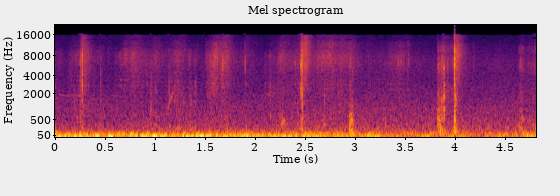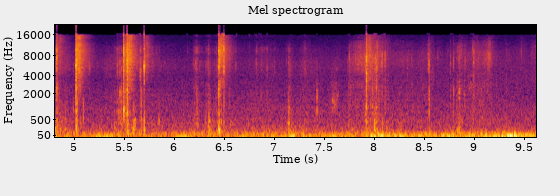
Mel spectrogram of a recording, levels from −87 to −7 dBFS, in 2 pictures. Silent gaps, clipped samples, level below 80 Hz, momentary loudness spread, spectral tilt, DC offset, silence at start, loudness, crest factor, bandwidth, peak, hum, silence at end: none; under 0.1%; -24 dBFS; 16 LU; -2.5 dB/octave; under 0.1%; 0 s; -22 LUFS; 22 dB; 17 kHz; 0 dBFS; none; 0 s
